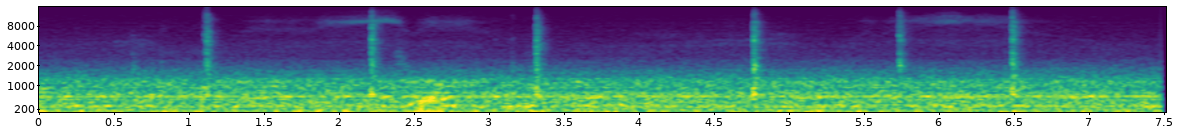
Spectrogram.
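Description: Soft menu clicks tick now and then.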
